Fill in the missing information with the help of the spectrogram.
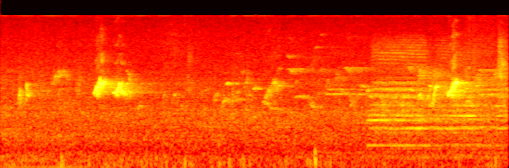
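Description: A red-whiskered bulbul gives short, bright, bubbling whistled phrases in two bursts, while a train horn blares steadily through the second half.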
